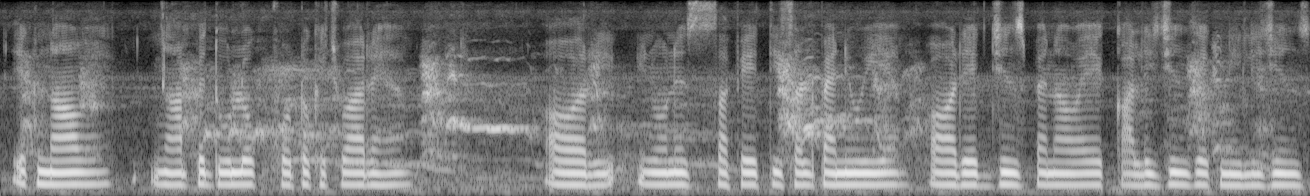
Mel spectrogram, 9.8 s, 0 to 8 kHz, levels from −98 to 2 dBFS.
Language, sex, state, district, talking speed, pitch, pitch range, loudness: Hindi, female, Uttar Pradesh, Muzaffarnagar, 205 wpm, 180 Hz, 175-185 Hz, -15 LUFS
